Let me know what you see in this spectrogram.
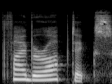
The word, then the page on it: fiber optics: American English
